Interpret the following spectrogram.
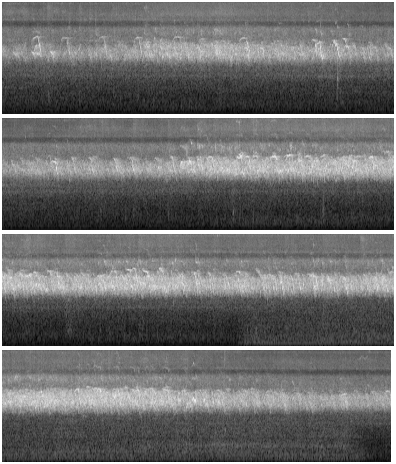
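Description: A dense chorus of thousands of six-day-old broiler chicks peeping continuously, getting louder about halfway through. A steady low hum joins about twenty seconds in.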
